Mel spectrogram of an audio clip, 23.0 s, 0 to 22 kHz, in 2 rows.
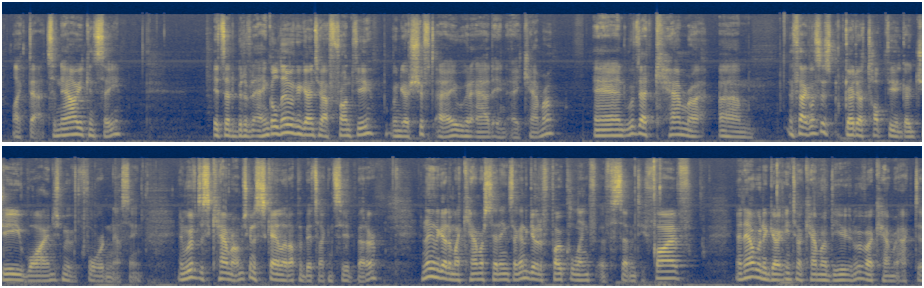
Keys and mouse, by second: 3.4 KP_1, 5.0 shift+a, 10.3 KP_7, 11.4 g, 14.2-14.5 shift+right drag, 14.5-17.6 drag, 14.6 s, 17.6-23.0 right drag, 17.7-23.0 drag, 17.7-23.0 middle drag, 21.1 KP_0.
